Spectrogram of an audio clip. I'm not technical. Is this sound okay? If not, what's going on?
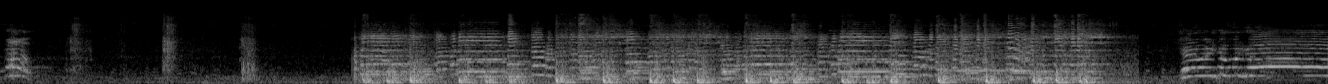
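No. From about 10.06 to 13.15 seconds you can hear a tick roughly every second, about four in all, evenly spaced like a clock. These are periodic USB or driver dropouts: some other task on the computer briefly held up the audio connection at a fixed interval, and each time a tiny sliver of sound, a fraction of a millisecond, was lost and replaced by silence. That sudden gap is what makes the tick.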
